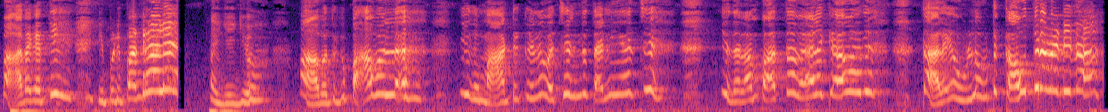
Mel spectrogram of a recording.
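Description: A woman's voice: very high-pitched, big pitch swings, moderate pace, pushed and bright, full character voice. A woman playing a foolish village mother who wails and panics in a comic family drama. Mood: sobbing. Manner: wailing, frantic, comic.

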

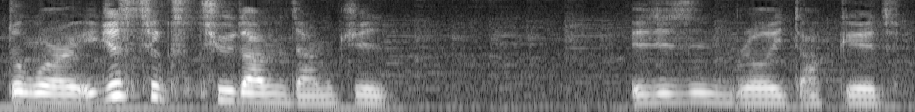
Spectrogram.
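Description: A woman giving casual gameplay commentary, chatty with frequent ums and sudden excited shouts. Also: lowish voice, moderate pace, faint music behind. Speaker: gaming channel host.

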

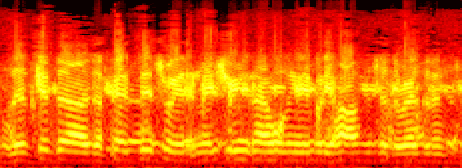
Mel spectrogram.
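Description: A man's voice: a little high, little pitch movement, rapid-fire, a crowd in the background. A man speaking as a police officer in clipped, coded procedural talk over a police two-way radio. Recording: muffled lo-fi scanner radio, faint noise.

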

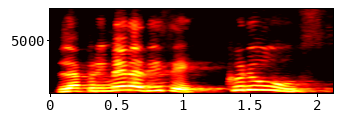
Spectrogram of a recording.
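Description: A woman teaching a primary class of young children over a video call, patient and affectionate, reading words aloud slowly and with emphasis. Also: sits high, lively intonation, a little mellow, long reverb tail. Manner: affectionate toward pupils.

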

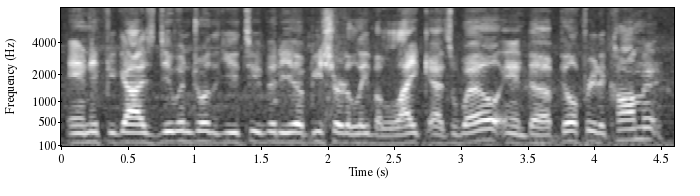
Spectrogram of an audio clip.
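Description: Young man, eager outdoor vlogger, slightly high voice, action-cam sound with faint water noise behind. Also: fast talker. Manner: excited, chatty, says man and guys a lot. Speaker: fishing vlogger. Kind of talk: casual outdoor vlog commentary. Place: kayak on open water under a bridge. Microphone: action camera on chest and pole.

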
